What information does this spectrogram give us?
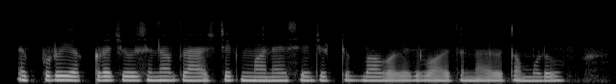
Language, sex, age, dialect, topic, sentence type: Telugu, female, 18-24, Utterandhra, agriculture, statement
